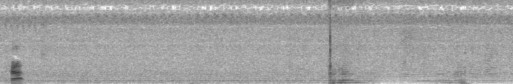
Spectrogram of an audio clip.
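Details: Honey bees from two hives, cross and agitated at being opened for inspection, give a steady droning hum with a low and a higher tone. There are sharp knocks and clicks throughout and a short burst of handling noise.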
